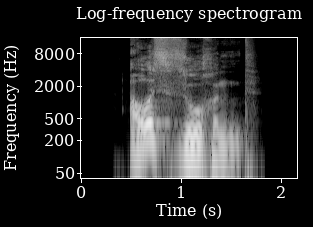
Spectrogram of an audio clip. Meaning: present participle of aussuchen
- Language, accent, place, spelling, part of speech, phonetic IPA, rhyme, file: German, Germany, Berlin, aussuchend, verb, [ˈaʊ̯sˌzuːxn̩t], -aʊ̯szuːxn̩t, De-aussuchend.ogg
